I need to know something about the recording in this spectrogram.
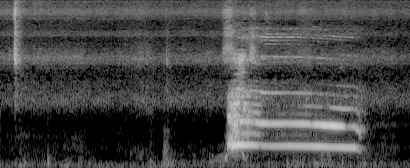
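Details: Four-week-old Beagle puppies playing in a box in Centralia, Washington; one gives a single drawn-out, tonal howl of about a second, steady and slightly falling at the end, after a quiet stretch with faint shuffling.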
